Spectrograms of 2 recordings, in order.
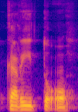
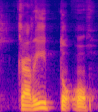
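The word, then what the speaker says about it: χαριτόω: ay sa Greek Ay karito karito sabi ng iba pero ang tamang pronunciation doon is karito na Ibig sabihin po ay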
